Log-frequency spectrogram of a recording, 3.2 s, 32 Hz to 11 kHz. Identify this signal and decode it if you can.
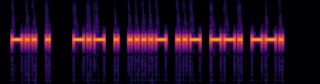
Morse code, heard as a keyed tone, about 34 wpm, 700 Hz. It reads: DE KE4UGG
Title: USA Callsign DE Callsign - 6 Characters - 35wpm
